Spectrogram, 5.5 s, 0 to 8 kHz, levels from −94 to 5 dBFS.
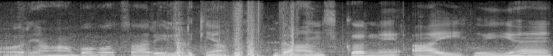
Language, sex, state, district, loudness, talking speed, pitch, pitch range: Hindi, male, Bihar, Kaimur, -17 LUFS, 110 wpm, 155 Hz, 150-165 Hz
